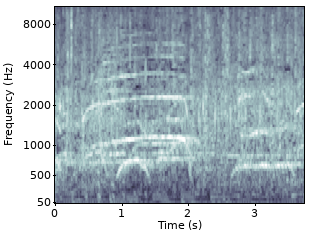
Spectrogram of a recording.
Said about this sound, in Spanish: ¡Aplausos, chingada madre!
